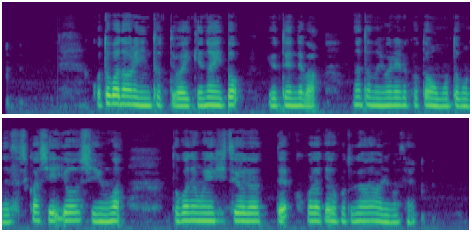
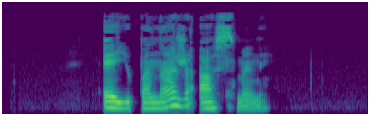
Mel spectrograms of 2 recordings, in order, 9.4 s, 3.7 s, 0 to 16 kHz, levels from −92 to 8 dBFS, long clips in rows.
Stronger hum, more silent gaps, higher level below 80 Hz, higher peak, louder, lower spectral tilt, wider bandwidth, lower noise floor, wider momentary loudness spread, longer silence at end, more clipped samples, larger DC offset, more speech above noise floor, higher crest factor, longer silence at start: neither; neither; first, -56 dBFS vs -72 dBFS; about the same, -4 dBFS vs -2 dBFS; about the same, -22 LUFS vs -22 LUFS; first, -7 dB/octave vs -5 dB/octave; about the same, 11 kHz vs 11.5 kHz; second, -59 dBFS vs -75 dBFS; second, 8 LU vs 12 LU; second, 0.55 s vs 1 s; neither; neither; second, 38 dB vs 54 dB; about the same, 18 dB vs 22 dB; about the same, 0.95 s vs 1 s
